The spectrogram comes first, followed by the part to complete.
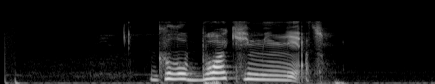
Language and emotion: Russian, positive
